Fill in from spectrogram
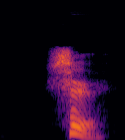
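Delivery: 是 in the Mandarin fourth tone; falling tone. Shown as a demonstration. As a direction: let 是 fall straight down. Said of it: "is pronounced using a falling tone".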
